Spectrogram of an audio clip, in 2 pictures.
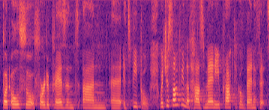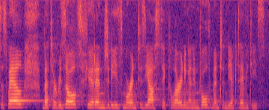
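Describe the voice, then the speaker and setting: A young woman from Switzerland giving a conference presentation in a measured, careful way. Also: mid-range voice, a little mellow. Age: young adult. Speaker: student presenter. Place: lecture hall.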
